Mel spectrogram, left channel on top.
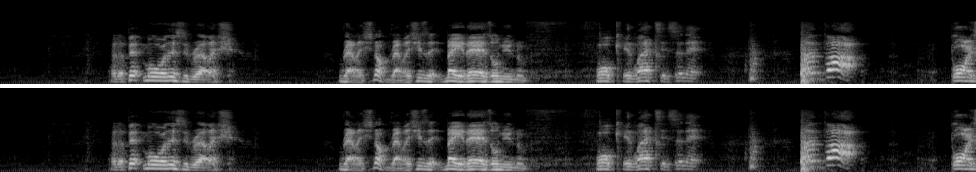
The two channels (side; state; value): both; identical; correlation 1.00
